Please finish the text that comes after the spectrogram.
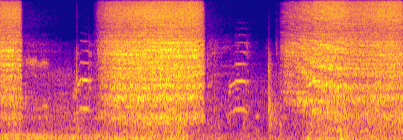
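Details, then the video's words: Father goose protecting its family in a backyard gives long loud breathy hisses lasting a second or more. Two short faint honks come in the brief pauses between the hisses. "FATHER GEESE IS WORKED TO PROTECT YOUR FAMILY IN THE BACKYARD"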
